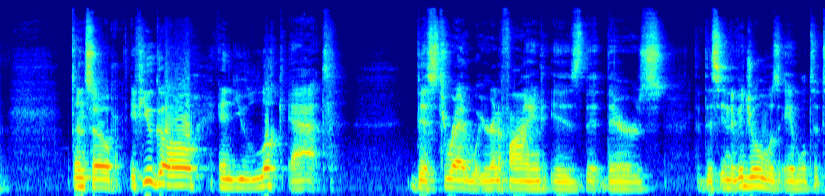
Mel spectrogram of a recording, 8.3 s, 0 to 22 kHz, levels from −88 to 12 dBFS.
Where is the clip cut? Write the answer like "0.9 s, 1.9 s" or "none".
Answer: none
